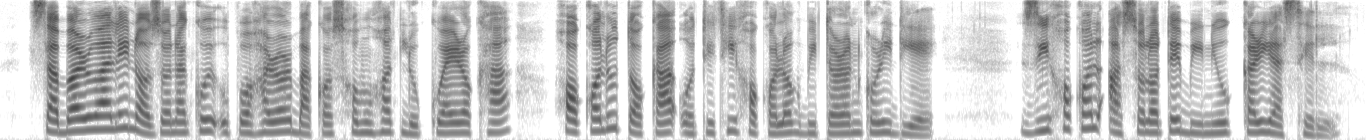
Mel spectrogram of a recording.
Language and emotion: Assamese, neutral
